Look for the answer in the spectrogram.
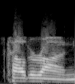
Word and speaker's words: Calderon: It's Calderon. You said it right. Calderon.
